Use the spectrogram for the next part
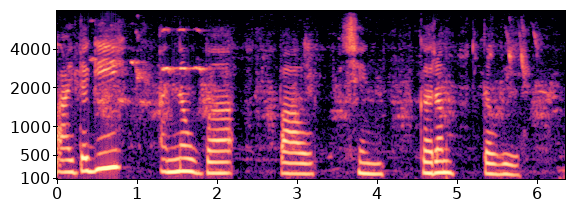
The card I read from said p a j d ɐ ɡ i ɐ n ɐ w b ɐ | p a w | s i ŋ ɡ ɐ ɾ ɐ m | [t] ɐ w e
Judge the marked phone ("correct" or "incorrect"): correct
